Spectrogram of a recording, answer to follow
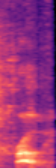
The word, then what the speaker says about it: Crowley: Yeah, I had a professor, Charles Rowley, and just lacked the C there, and he pronounced Rowley. So I almost said I was saying Crowley instead of Crowley.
